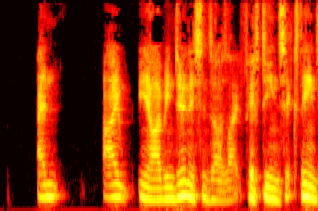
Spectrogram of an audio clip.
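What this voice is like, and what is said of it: English accent. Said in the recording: “I'm from England ... To tell by the accent.”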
